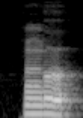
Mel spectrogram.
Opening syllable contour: low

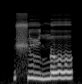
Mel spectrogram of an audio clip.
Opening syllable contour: falling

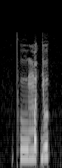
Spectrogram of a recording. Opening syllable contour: low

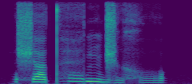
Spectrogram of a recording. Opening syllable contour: low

